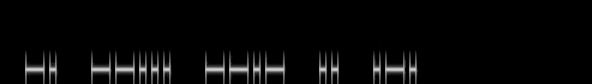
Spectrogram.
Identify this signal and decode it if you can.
Morse code, heard as a keyed tone, about 20 wpm, spaced as for 14 wpm, 700 Hz. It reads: N7QIR
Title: 238 Lesson 38g - Letter q - Call Signs 20wpm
